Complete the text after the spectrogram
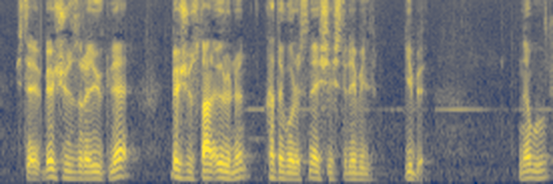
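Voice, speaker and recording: A man with a fairly low pitch, fairly quick pace, fairly even intonation, and long, frequent pauses. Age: 20s. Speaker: software entrepreneur. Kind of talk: interview.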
